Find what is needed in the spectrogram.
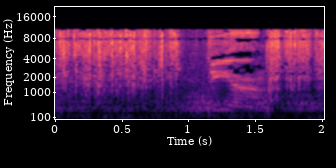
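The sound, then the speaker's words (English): Paper is crumpled in a steady burst of dry crackling and rustling, briefly joined midway by a faint high squeaky tone. “Oh, had to crumble the paper.”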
